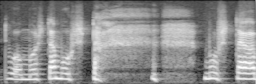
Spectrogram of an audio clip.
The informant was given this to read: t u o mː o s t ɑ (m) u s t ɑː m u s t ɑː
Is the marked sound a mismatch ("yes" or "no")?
no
